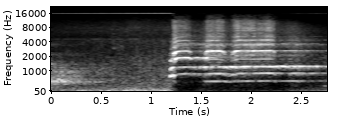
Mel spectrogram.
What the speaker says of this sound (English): Hey, Steve, you got a whistle.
